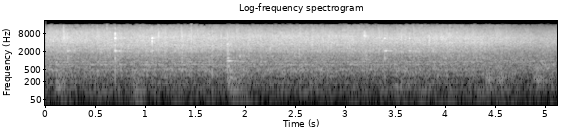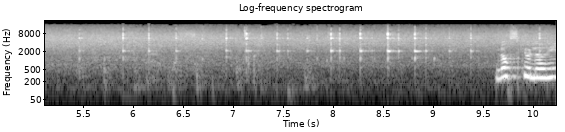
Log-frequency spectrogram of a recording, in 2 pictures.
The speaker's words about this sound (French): Lorsque le poulet est ajouté, on ajoute un peu de sel et de poivre, comme toujours. Donc là, tu as ajouté le poulet dans la poêle, donc avec les oignons.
